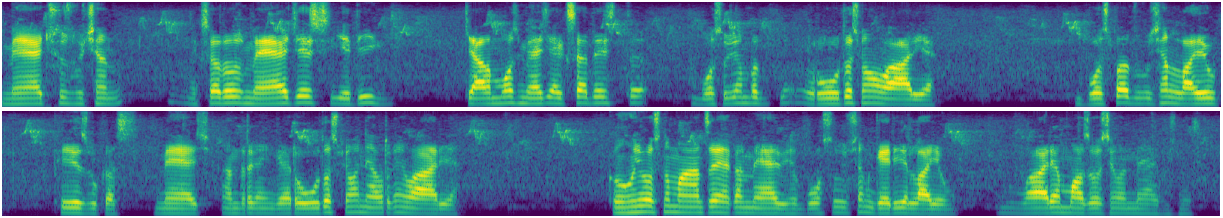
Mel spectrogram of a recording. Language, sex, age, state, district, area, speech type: Kashmiri, male, 18-30, Jammu and Kashmir, Kulgam, rural, spontaneous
